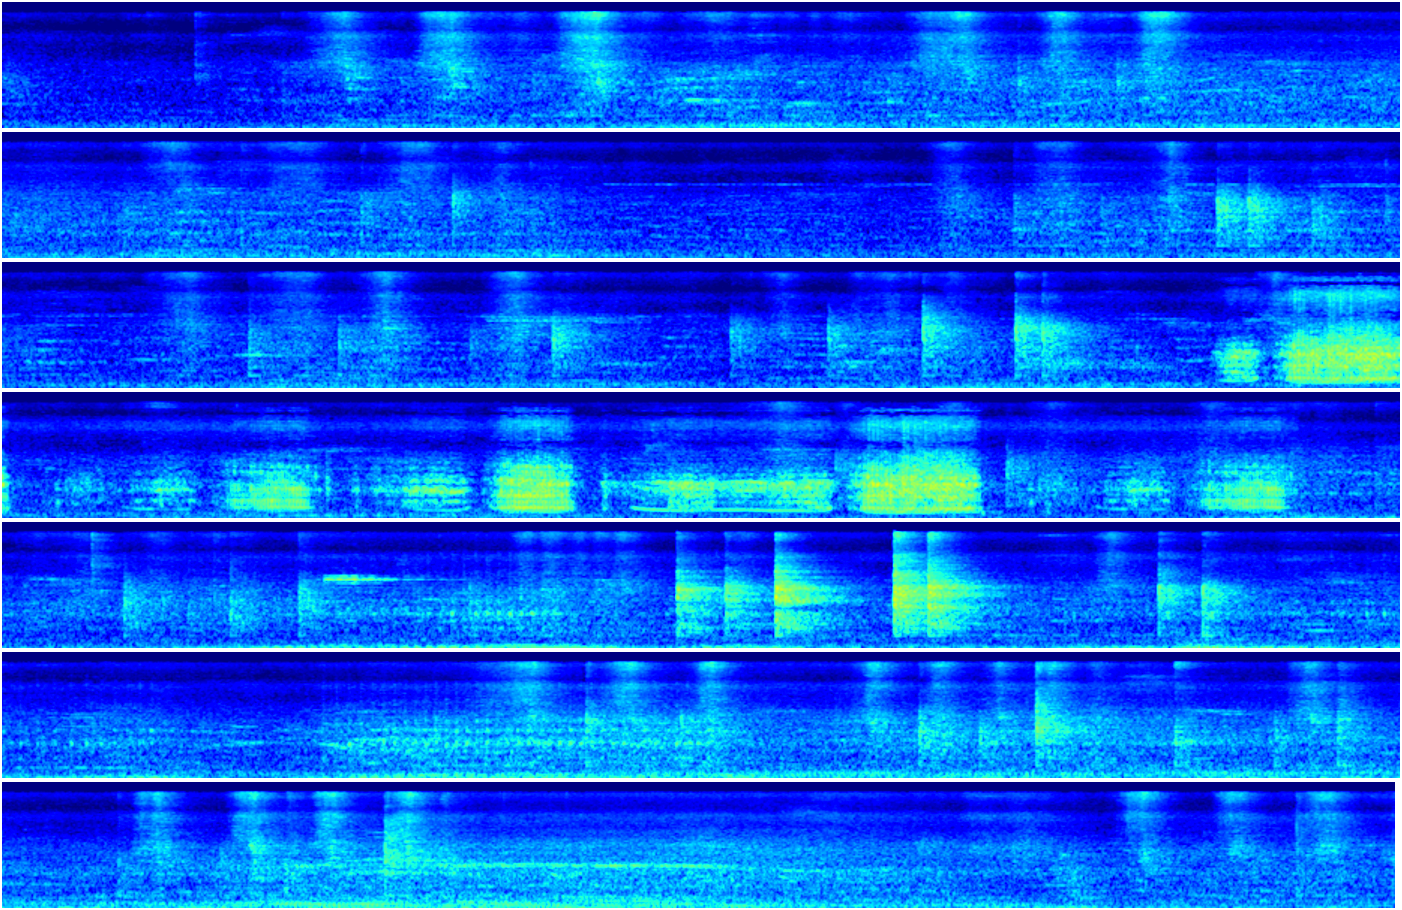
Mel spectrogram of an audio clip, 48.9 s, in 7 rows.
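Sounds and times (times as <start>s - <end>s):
chalk scratching on blackboard: 1.5s - 3.3s, 4.5s - 6.0s, 14.8s - 16.8s, 20.1s - 27.4s
animal calling: 20.0s - 27.5s.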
